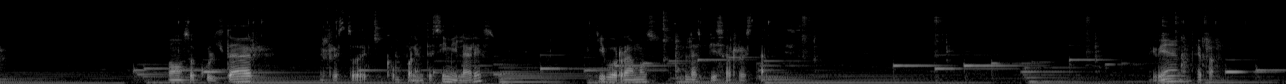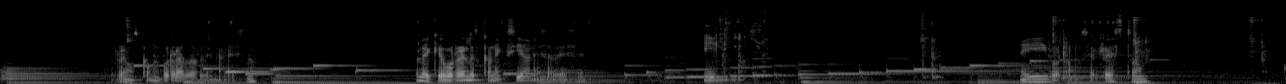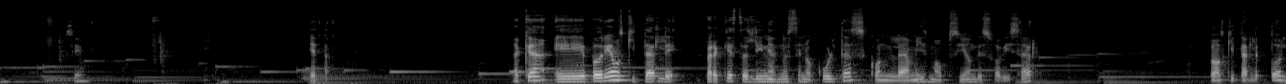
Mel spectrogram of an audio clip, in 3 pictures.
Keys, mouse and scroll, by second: 1.7 click, 2.5 click, 3.2 middle click, 3.7 middle click, 4.0 scroll down 1, 4.3 scroll up 1, 5.3 e, 5.4 click, 6.1-6.5 scroll down 4, 7.0 click, 8.0 Delete, 8.7 click, 9.3 Delete, 9.8 click, 10.8 Delete, 11.7 ctrl+z, 12.1 click, 12.7 click, 13.2 click, 13.6 click, 14.6 middle click, 14.9 right click, 15.8 right click, 16.8 click, 17.7 click, 18.6 click, 19.2 click, 20.1 ctrl+z, 20.6 click, 21.3 ctrl+z, 21.5 click, 22.4 click, 23.4 Delete, 23.7 click, 24.2 Delete, 24.9 click, 25.1 click, 25.3 Delete, 25.8 click, 26.6 click, 27.2 Delete, 27.4 middle click, 27.8 middle click, 28.4 shift+middle click, 28.8 click, 29.0 click, 29.3 middle click, 30.2 click, 30.5 click, 35.9 click, 36.9 click, 38.4-38.5 drag.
